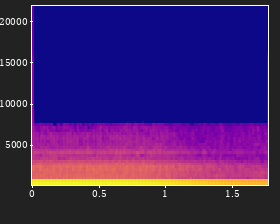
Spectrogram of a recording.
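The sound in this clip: A telephone line tone sounds as a call is placed to the US embassy, a single steady mid-pitched tone that runs without a break and fades slightly toward the end.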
